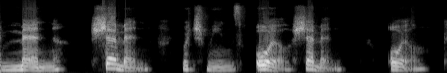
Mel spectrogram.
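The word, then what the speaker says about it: שֶׁמֶן: which says share and this is the accent mark so the accent is on the first syllable che this is a remember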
